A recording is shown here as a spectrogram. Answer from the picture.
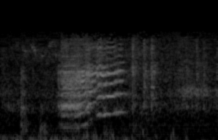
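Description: A horse gives a short whinny, under a second long, wavering and dropping in pitch at the end.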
